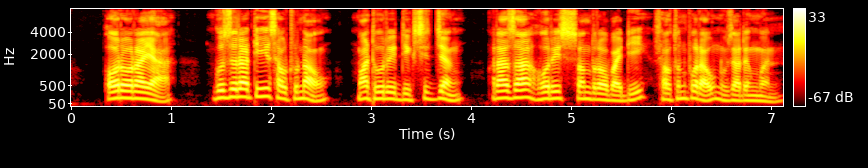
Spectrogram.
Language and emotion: Bodo, neutral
